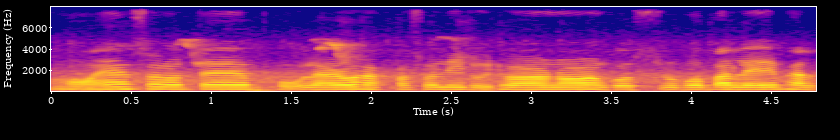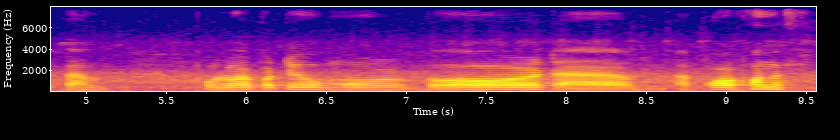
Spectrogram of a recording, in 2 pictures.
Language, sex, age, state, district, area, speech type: Assamese, female, 60+, Assam, Lakhimpur, rural, spontaneous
